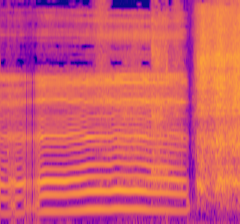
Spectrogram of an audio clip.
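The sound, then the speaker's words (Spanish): A child cries: a short whimper, then one long, loud, steady wail, ending in a breathy sniffle. “Ya cállate, te voy a pegar para que llores por una buena razón. Además, pareces niña llorando.”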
